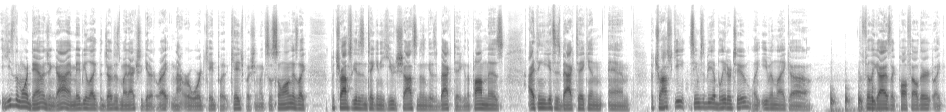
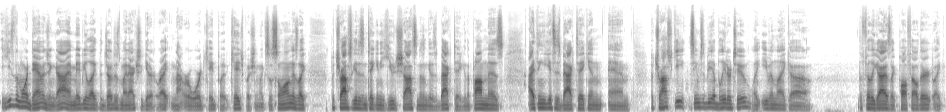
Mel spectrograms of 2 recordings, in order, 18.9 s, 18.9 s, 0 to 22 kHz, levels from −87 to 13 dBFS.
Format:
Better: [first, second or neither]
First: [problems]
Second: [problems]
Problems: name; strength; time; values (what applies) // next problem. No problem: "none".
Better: second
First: door banging; noticeable; at 17 s; peak 6 dB below the speech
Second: none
